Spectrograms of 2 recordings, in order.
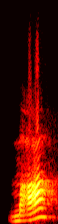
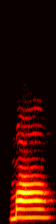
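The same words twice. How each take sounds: First: The pitch rises from mid to high. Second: The pitch stays high and level. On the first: It means hemp. "with high rising pitch" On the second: It means mother. "with high level pitch"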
